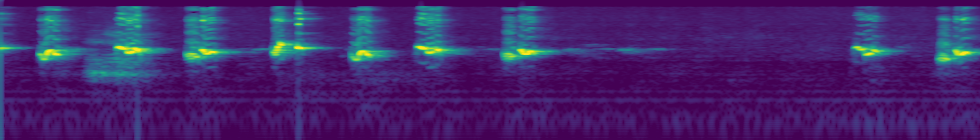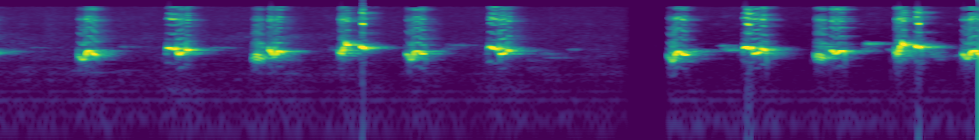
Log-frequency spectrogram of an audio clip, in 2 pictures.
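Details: Sooty-headed bulbul in fast ropel-style song intended to provoke other bulbuls to answer: loud rapid chirped notes in three bursts separated by short silences.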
